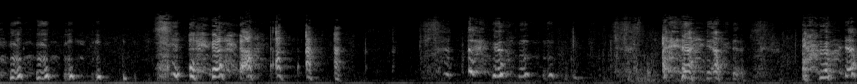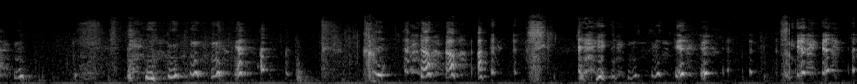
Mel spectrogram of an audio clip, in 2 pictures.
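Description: A young woman laughs loudly and giggles.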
